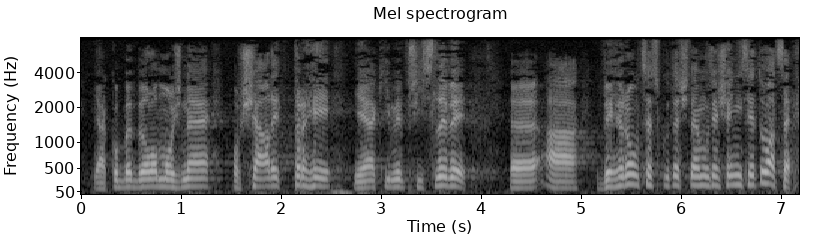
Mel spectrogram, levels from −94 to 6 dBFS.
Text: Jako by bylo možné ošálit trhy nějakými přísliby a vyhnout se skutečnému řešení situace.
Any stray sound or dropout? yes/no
no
